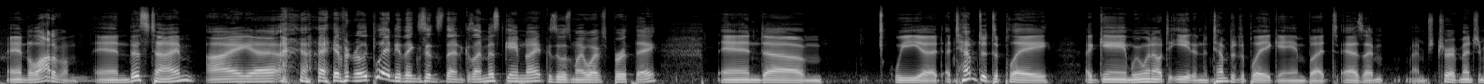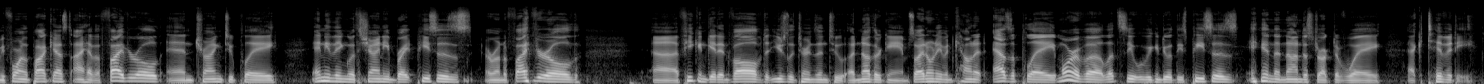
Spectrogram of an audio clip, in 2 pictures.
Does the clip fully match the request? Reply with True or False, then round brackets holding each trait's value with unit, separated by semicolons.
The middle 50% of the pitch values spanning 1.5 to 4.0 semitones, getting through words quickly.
False (4.5 semitones; 240 wpm)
